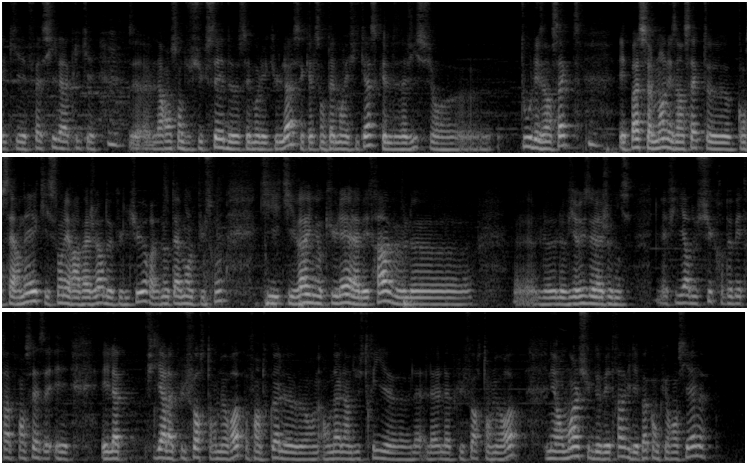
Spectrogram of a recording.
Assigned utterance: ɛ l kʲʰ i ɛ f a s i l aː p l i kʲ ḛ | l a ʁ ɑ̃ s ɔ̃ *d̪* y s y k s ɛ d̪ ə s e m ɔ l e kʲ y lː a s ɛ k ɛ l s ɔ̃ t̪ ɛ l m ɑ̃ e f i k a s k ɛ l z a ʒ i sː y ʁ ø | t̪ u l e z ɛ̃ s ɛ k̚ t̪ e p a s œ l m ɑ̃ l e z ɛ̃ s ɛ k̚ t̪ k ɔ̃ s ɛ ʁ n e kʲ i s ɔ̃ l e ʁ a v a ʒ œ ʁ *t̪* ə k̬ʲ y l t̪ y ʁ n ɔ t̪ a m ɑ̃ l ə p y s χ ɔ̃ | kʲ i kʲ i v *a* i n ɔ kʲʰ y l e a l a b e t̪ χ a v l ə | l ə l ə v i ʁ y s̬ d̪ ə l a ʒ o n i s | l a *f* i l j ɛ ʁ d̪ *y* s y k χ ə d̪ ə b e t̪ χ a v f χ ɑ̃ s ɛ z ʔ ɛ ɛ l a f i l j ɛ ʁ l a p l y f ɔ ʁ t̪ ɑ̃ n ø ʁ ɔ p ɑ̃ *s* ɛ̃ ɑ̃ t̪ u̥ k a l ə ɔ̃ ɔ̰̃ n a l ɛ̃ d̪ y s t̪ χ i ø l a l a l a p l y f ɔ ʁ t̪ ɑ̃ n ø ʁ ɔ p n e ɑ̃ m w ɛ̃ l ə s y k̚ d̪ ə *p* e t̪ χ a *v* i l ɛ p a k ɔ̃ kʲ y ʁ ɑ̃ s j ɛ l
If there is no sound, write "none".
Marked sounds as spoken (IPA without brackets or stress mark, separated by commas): d̪, d̪, a, f, y, f, b, v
